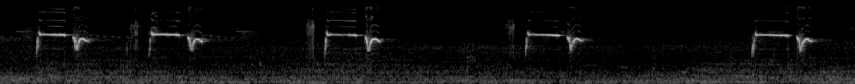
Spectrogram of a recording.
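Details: Bar-winged prinia singing persistently: high, clear whistled phrases, each opening with a sharp click, holding a steady tone, then ending in a quick dropping twist. The phrase repeats about every two seconds, five times, over a faint low rumble.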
